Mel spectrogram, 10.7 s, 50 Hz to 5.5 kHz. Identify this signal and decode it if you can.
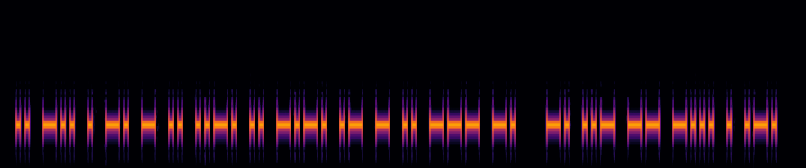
Morse code, heard as a keyed tone, about 20 wpm, 600 Hz. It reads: IDENTIFICATION NUMBER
